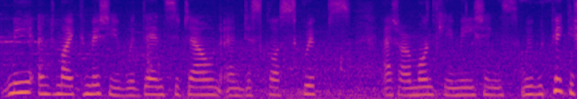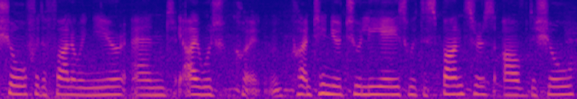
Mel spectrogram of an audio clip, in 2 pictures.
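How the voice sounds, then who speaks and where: Irish woman, high-pitched and even. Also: normal speed, few pauses. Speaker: pantomime administrator. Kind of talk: interview account to camera. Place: outdoors in a suburban garden. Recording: clear outdoor traffic and ambient noise.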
